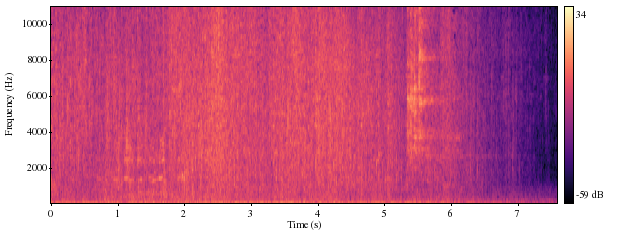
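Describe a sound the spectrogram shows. Wooden scaffolding collapses with a loud, rumbling crash.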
